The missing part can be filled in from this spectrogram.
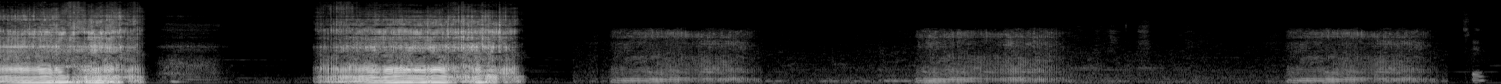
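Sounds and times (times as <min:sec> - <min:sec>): person snoring: 0:00.0 - 0:02.2, 0:03.2 - 0:05.3, 0:06.1 - 0:07.6, 0:09.2 - 0:10.8, 0:12.8 - 0:14.5
faint breath: 0:01.5 - 0:02.4.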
